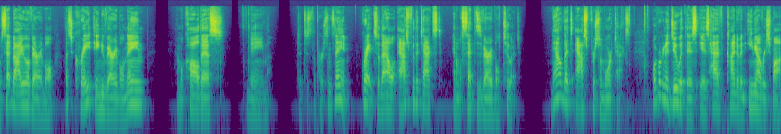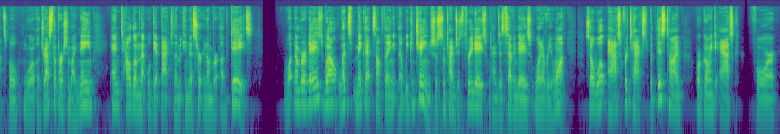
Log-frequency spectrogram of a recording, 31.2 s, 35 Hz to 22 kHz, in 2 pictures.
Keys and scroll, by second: 4.3-5.3 typing, 12.1 a, 12.5 k, 12.8 space.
